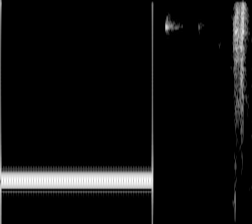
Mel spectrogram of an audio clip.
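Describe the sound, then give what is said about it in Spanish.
A telephone ringback tone plays while a call is placed: a loud, steady, single-pitched hum for about a second and a half that cuts off sharply, followed by near silence and a brief faint rustle. “Que está llamando.”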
